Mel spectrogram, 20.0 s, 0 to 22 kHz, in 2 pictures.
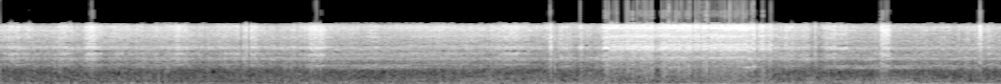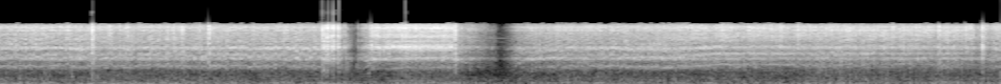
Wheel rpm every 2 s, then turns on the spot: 230, 230, 230, 220, 210, 190, 170, 120, 200, 230.
none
